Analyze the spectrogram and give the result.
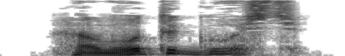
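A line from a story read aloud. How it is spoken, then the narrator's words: Quiet speech. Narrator (Russian): тихо сказал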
